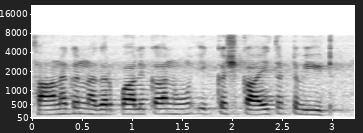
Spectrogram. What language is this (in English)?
Punjabi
